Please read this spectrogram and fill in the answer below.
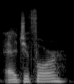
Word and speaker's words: Ejiofor: Ejiofor?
